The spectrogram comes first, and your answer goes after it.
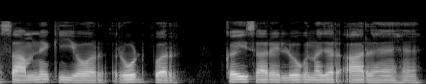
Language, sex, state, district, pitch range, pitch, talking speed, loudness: Hindi, male, Jharkhand, Garhwa, 100-110 Hz, 105 Hz, 170 wpm, -18 LUFS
